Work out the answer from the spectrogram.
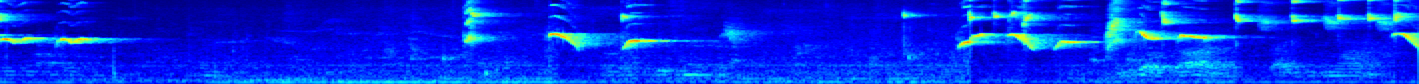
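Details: Loud greater green leafbird song as a lure for all bird species: drawn-out falling whistles, a quiet pause, then a dense rapid run of high chips and swooping notes.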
